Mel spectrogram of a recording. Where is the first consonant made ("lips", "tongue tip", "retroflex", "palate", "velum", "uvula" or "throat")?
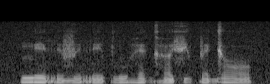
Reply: velum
